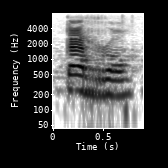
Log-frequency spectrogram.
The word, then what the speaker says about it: carro: R, you roll the R when your word starts with an R or when there's two R's. So if you have two R's or a word starts with the letter R, roll it. Whoops. So for example, if I have the word carro, I pronounce it carro.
